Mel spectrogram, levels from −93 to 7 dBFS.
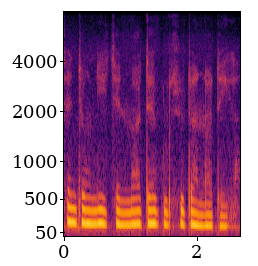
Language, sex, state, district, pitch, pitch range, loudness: Wancho, female, Arunachal Pradesh, Longding, 165 Hz, 150-175 Hz, -12 LUFS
